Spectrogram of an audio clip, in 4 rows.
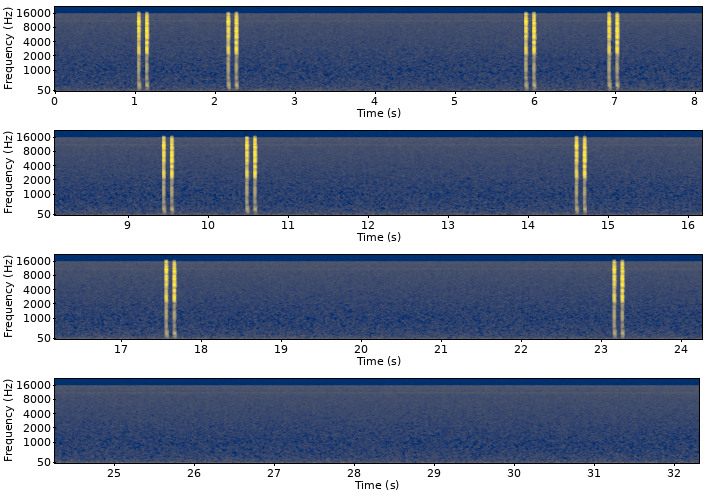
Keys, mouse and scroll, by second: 2.9 typing, 4.5 typing, 7.5-9.0 typing, 19.5 typing, 20.9 typing, 20.9 Return, 23.9 space.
